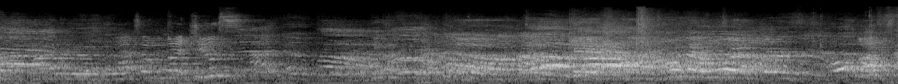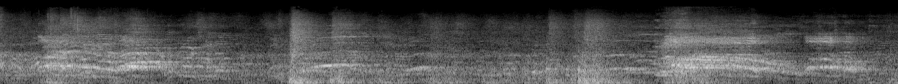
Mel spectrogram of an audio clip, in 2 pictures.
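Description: A man shouts and yelps in pain nearby.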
